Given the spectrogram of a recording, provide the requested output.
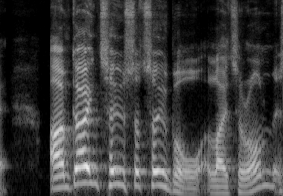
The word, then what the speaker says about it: Setúbal: So you're going to pronounce it as you would an S in front of a vowel. So it'd be S, not sh.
